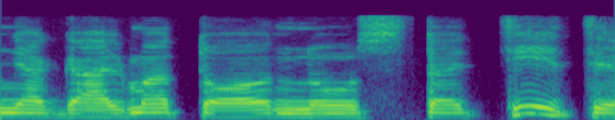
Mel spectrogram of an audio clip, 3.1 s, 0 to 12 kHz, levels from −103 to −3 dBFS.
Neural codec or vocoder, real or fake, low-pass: none; real; 7.2 kHz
